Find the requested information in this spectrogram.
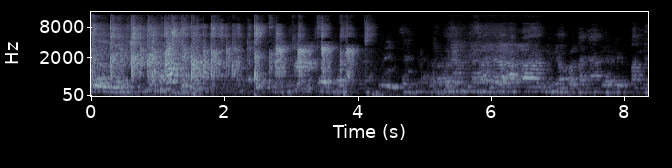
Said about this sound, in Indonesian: yes tepuk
